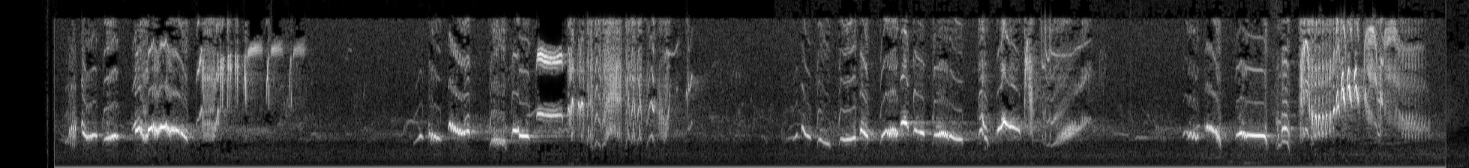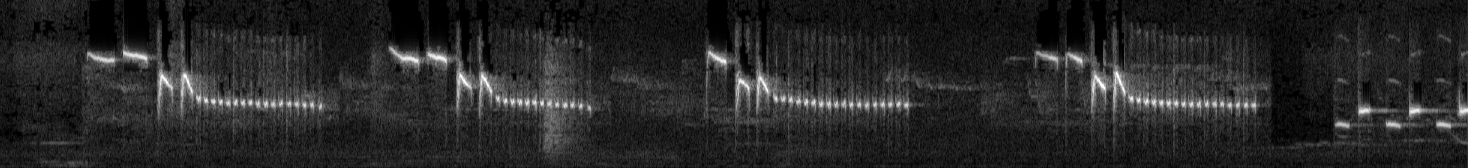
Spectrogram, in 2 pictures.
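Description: Songbird singing: about four bursts of fast, high warbling song, then four separate calls that each drop sharply in pitch and end in a held trill.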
